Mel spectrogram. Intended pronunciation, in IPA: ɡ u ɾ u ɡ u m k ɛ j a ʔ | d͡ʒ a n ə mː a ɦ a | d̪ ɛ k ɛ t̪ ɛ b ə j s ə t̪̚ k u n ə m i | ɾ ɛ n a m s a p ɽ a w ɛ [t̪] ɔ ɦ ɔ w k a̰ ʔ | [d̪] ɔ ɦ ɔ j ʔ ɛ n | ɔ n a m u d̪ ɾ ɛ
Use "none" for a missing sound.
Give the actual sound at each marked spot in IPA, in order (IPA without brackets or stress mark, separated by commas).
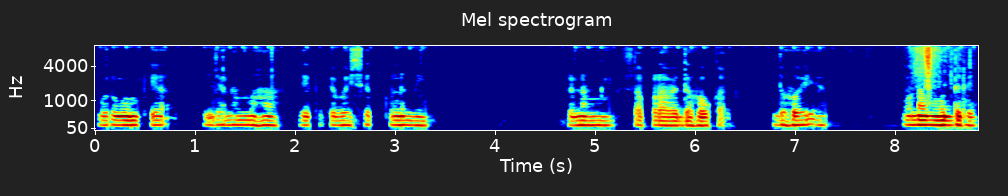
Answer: d̪, d̪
